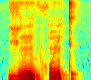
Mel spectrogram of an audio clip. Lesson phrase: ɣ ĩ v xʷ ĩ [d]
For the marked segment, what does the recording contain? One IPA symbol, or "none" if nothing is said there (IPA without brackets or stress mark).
t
